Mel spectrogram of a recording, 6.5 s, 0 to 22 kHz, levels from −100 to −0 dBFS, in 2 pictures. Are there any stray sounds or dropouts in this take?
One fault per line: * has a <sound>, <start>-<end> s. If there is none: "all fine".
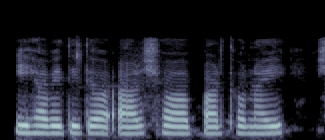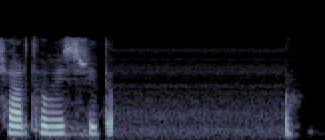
all fine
